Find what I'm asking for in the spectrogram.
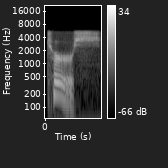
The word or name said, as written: terse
